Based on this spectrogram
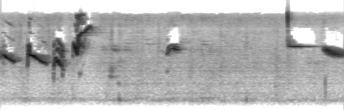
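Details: Young green-winged saltator, eight months old, learning its song: rapid choppy whistled notes jumping up and down in pitch, a short isolated warble, then a long level whistle that drops slightly at the end.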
